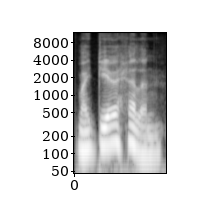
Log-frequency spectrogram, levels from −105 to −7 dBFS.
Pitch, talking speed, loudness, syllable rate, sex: 120 Hz, 155 wpm, -15 LUFS, 3.8 syllables/s, male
